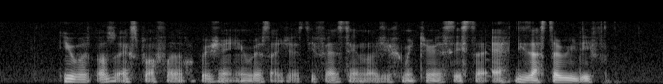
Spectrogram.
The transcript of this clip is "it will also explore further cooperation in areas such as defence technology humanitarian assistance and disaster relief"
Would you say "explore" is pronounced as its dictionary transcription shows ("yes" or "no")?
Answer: no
